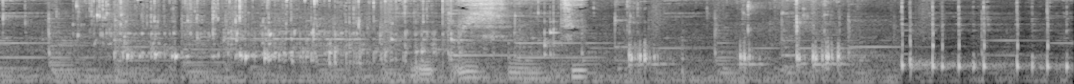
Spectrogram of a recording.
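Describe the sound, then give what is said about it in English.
Pineapple juice pours from a can in a steady trickling stream with gurgling, rising tones, ending in a few quick drips and light clinks, with faint voices in the background. “I'm assuming you want to drink the juice.”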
